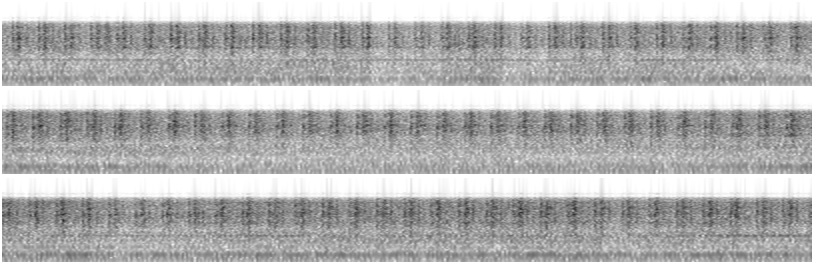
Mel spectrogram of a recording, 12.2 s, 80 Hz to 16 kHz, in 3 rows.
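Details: VAZ 21124 engine idling with a regular light knock, roughly three to four per second, over a thin engine hum; knocking at idle, cause unknown.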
